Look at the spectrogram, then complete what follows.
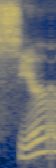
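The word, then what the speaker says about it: Sire: He actually pronounced his name as Sear.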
